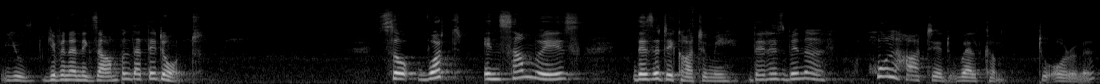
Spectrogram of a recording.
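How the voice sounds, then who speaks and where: A woman's voice: on the high side, expressive, measured pace, dark tone. A middle-aged woman from Punjab, a Hindi speaker, giving an earnest, emphatic talk to a group as presenter and teacher. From Punjab, India. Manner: earnest, emphatic, stresses key words.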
